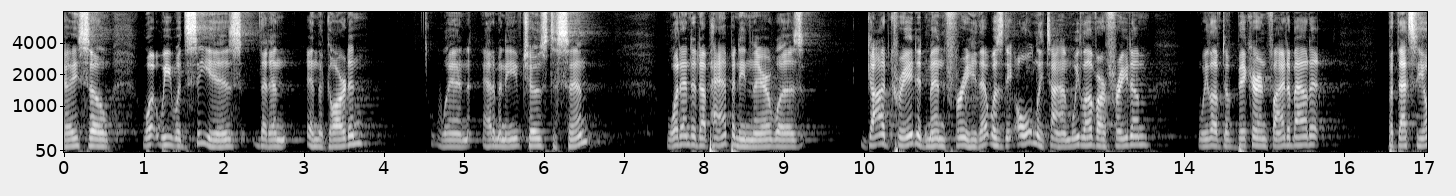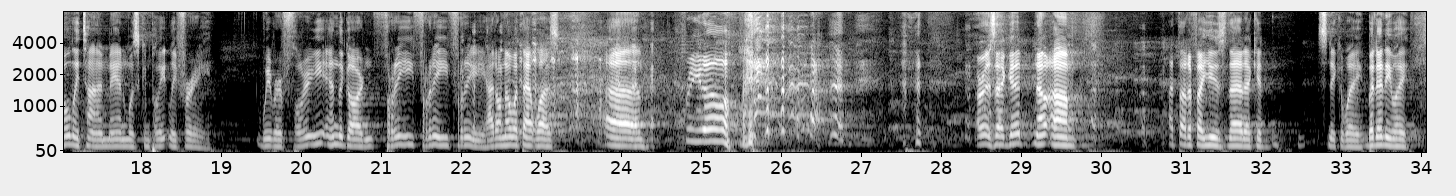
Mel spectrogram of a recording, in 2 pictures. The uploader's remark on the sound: in front of a live audience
